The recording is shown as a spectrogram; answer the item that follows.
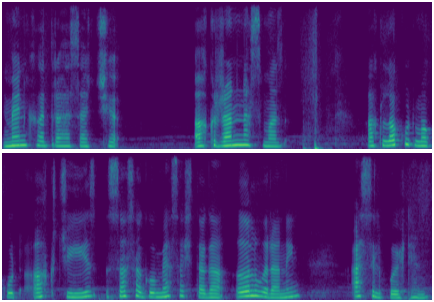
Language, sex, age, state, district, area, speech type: Kashmiri, female, 18-30, Jammu and Kashmir, Baramulla, rural, spontaneous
